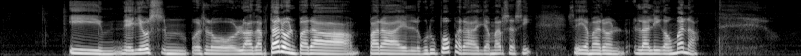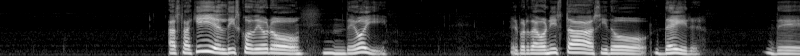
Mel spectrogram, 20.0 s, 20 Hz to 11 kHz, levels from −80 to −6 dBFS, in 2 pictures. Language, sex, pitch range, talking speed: English, female, 180-215 Hz, 95 wpm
